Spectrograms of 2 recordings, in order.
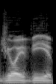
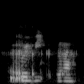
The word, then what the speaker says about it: Joy Villa: Italian, but we pronounce it the Italian way, so a lot of people can Joy Villa.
